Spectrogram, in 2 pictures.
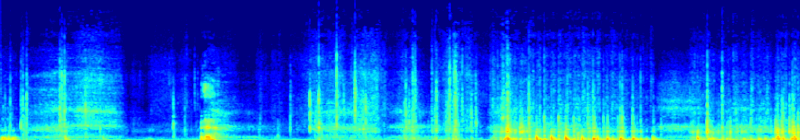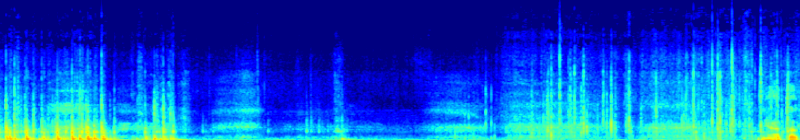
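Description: A plastic bag of maggot fishing bait crinkling and rustling with dense, irregular crackles as the maggots are shaken out of it into small plastic tubs and handled.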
